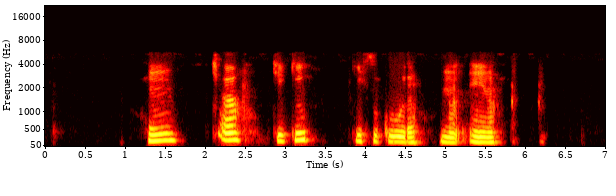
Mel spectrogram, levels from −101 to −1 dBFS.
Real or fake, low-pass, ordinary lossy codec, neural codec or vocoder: fake; 5.4 kHz; Opus, 16 kbps; vocoder, 22.05 kHz, 80 mel bands, Vocos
